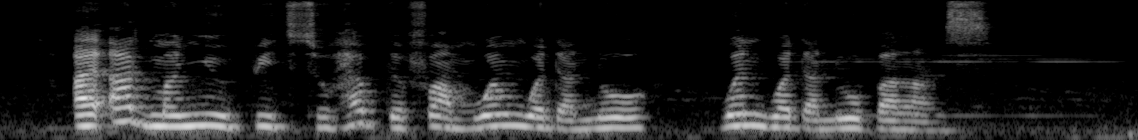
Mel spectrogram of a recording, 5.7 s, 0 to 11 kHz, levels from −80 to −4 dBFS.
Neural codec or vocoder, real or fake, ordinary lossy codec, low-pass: none; real; none; none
